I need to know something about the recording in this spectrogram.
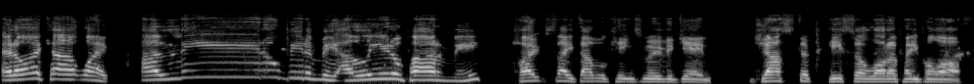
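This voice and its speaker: A man's voice: high voice, measured pace, fairly bright tone, no room sound, poor audio. An Australian man with a blocked-nose sound, chatting casually from a car in a blunt, sweary, joking way. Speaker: guest, arm wrestling personality. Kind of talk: casual chat on a live stream. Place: sitting in a car.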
